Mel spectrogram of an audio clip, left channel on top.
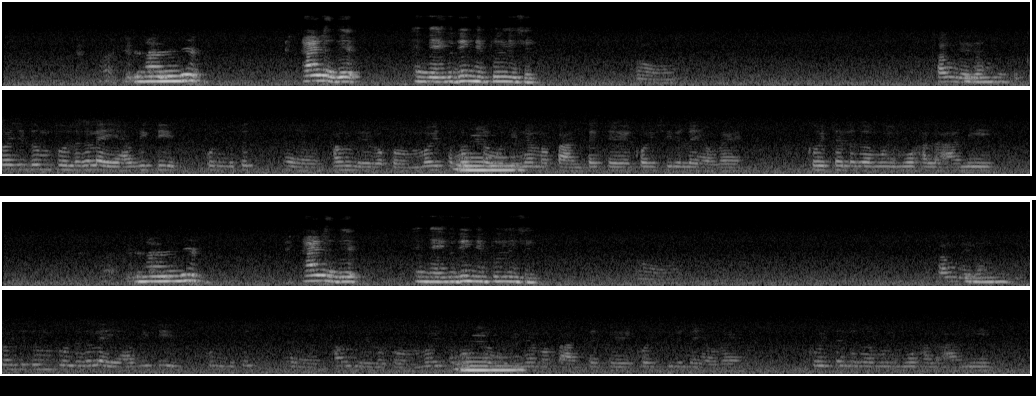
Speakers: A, on the left (about 85°); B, on the left (about 55°).
A: ꯃꯥꯅꯦ ꯃꯥꯅꯦ
B: ꯍꯟꯅꯗꯤ ꯊꯥꯏꯅꯗꯤ ꯁꯟꯗꯦ ꯈꯨꯗꯤꯡꯒꯤꯅꯦ ꯄꯨꯜꯂꯤꯁꯦ
A: ꯑꯣ ꯈꯪꯗꯦꯗ
B: ꯎꯝ
A: ꯑꯩꯈꯣꯏꯁꯨꯦ ꯑꯗꯨꯝ ꯄꯨꯜꯂꯒ ꯂꯩꯑꯦ ꯍꯧꯖꯤꯛꯇꯤ ꯄꯨꯟꯕꯗ ꯐꯪꯗ꯭ꯔꯦꯕꯀꯣ ꯃꯣꯏ ꯊꯕꯛ
B: ꯎꯝ
A: ꯇꯧꯕꯅꯤꯅ ꯃꯄꯥꯟ ꯆꯠꯈ꯭ꯔꯦ ꯑꯩꯈꯣꯏ ꯁꯤꯗ ꯂꯩꯍꯧꯔꯦ ꯑꯩꯈꯣꯏ ꯆꯠꯂꯒ ꯃꯣꯏꯃꯨ ꯍꯜꯂꯑꯅꯤ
